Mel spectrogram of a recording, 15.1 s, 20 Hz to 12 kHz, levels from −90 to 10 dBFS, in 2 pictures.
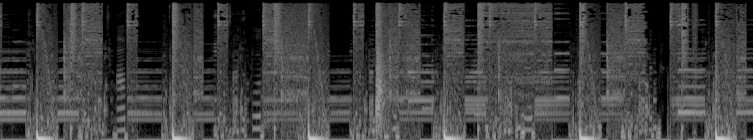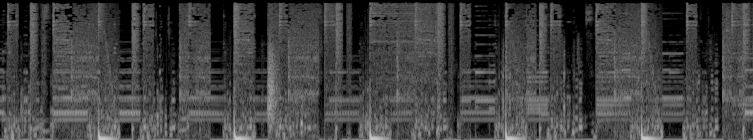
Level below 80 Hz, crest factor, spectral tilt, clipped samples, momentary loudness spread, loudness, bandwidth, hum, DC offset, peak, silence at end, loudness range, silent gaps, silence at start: -28 dBFS; 18 dB; -4.5 dB/octave; under 0.1%; 12 LU; -29 LUFS; 11.5 kHz; none; 0.2%; -8 dBFS; 0 s; 2 LU; none; 0 s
